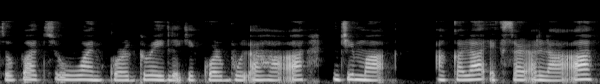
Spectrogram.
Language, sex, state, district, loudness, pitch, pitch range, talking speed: Mizo, female, Mizoram, Aizawl, -16 LUFS, 205 Hz, 195-215 Hz, 180 wpm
